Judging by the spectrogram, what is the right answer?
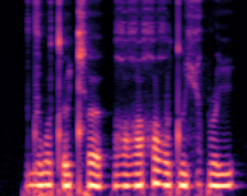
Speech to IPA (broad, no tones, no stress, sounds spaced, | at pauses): d ə w o tʼ ɵ cʰ ə | ʁ ɵ ʁ ɵ χ o ʁʷ i tʷ e ç o p ɹ i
